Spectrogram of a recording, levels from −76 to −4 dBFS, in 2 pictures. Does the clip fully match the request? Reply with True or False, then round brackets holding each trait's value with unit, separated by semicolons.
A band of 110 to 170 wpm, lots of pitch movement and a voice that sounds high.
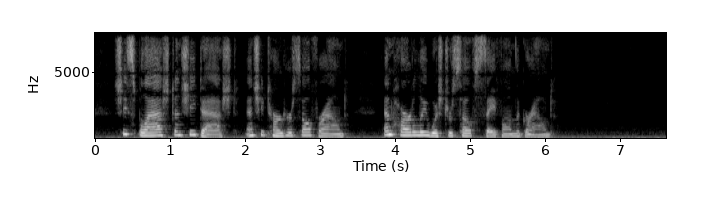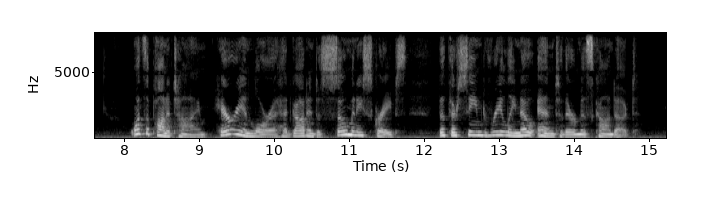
True (160 wpm; 6.2 semitones; 210 Hz)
